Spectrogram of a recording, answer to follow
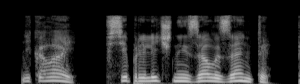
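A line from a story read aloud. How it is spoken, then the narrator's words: Sad. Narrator (Russian): печально произнес он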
